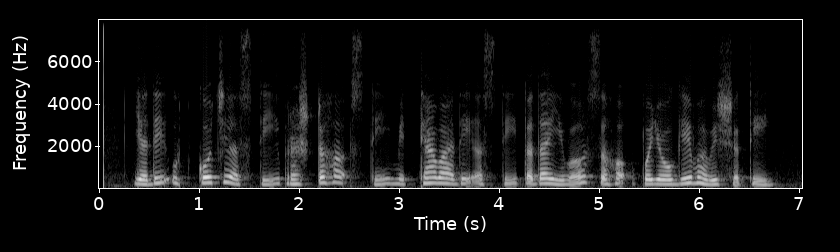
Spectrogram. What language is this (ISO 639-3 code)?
san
